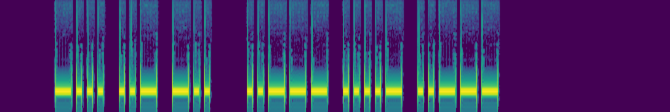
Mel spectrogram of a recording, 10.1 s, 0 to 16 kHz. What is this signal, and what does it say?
Morse code, heard as a keyed tone, about 15 wpm, 700 Hz. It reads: BUD 242
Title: CWT Exchange 15wpm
